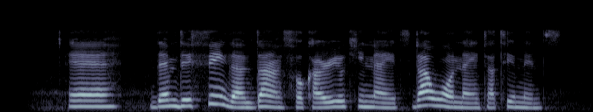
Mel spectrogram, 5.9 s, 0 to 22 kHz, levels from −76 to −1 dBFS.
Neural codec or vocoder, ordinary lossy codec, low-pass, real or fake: codec, 16 kHz, 2 kbps, FunCodec, trained on Chinese and English, 25 frames a second; none; 7.2 kHz; fake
